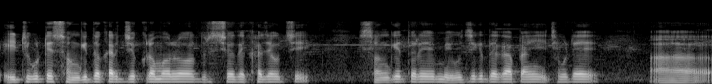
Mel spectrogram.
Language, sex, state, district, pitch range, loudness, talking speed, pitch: Odia, male, Odisha, Malkangiri, 115-125 Hz, -21 LUFS, 90 wpm, 120 Hz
